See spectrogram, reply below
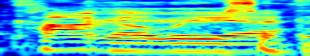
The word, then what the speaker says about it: Sacagawea: Ooh, or Saka. How do you say it? – Sacagawea.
